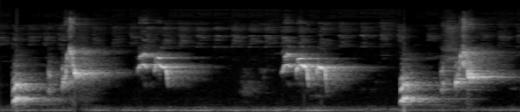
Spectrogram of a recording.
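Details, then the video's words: A White-rumped shama (Copsychus malabaricus) from Kalimantan, Borneo, sings loud, varied phrases of rich whistles and sharp slurred notes in bursts about every second and a half, with a faint low hum beneath. "burung murai kalimantan borneo gacor dor Copsychus bird malabaricus"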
